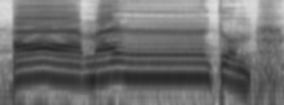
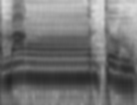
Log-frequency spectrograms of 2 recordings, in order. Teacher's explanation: Cara membacanya, nunnya samarkan kepada huruf ta. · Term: ikhfa hakiki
